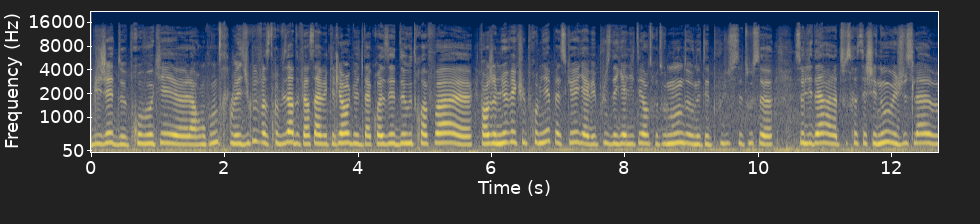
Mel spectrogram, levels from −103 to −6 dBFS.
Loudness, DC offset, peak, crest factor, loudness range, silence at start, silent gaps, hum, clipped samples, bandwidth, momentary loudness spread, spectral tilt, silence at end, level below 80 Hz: -22 LUFS; under 0.1%; -2 dBFS; 18 dB; 3 LU; 0 s; none; none; under 0.1%; 14.5 kHz; 7 LU; -5.5 dB/octave; 0 s; -42 dBFS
